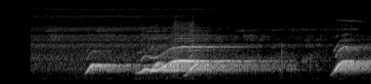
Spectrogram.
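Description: Several Bornean white-bearded gibbons sing together, each note swooping upward and then holding a steady, ringing pitch. Two females overlap their rising calls, and another voice breaks in near the end.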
